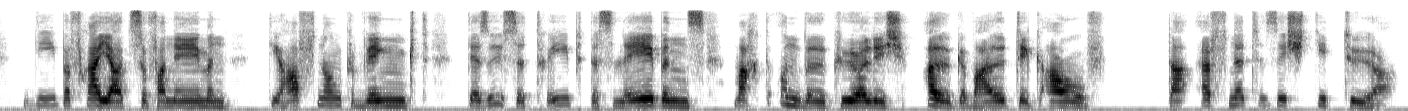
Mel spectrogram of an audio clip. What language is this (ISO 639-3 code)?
deu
